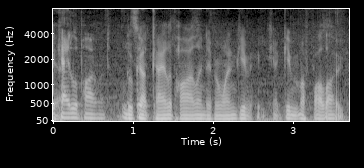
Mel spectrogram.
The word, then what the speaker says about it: Kaileb Hyland: so what's the handle so my name spelled a bit funny it's cuz my mom's a dyslexia hippie so it's spelled k a i l e b and then Highland so just all one word h y l a n d so Caleb Highland look up Caleb Highland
